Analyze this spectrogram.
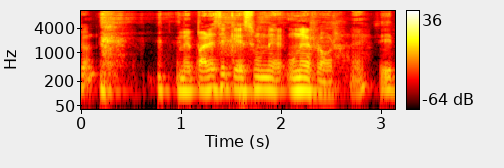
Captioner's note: laughter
